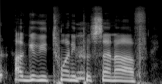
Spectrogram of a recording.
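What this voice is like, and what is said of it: Fat Tony impression, Travolta-like. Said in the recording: “Fat Tony ... Sounds more like John Travolta ... my impersonations”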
